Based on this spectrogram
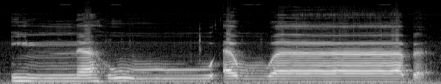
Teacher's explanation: النون المشددة تغني بمقدار حركتين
